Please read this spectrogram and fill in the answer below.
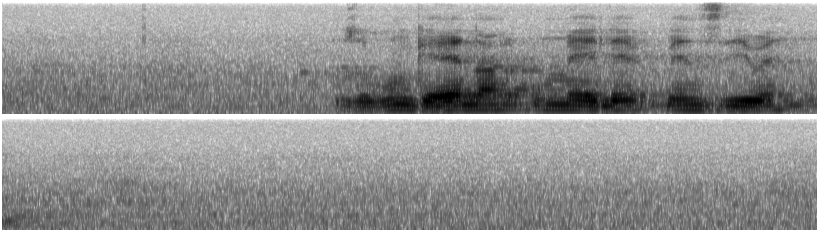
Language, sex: Zulu, male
